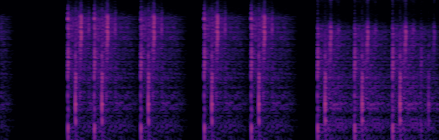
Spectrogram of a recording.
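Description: Footsteps echo on a hard floor in a large echoing room.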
